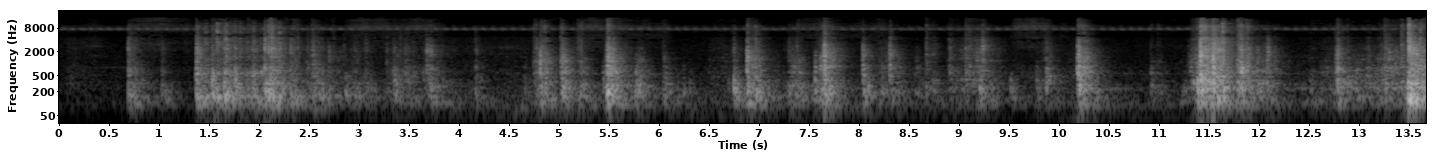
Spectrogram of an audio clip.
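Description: The AmazonBasics dishwasher's lower wire dish rack being lifted and slid back into the tub, rattling and clunking on its rails. There are repeated bursts of metal clatter, the loudest about one and a half seconds in and again near the end.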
